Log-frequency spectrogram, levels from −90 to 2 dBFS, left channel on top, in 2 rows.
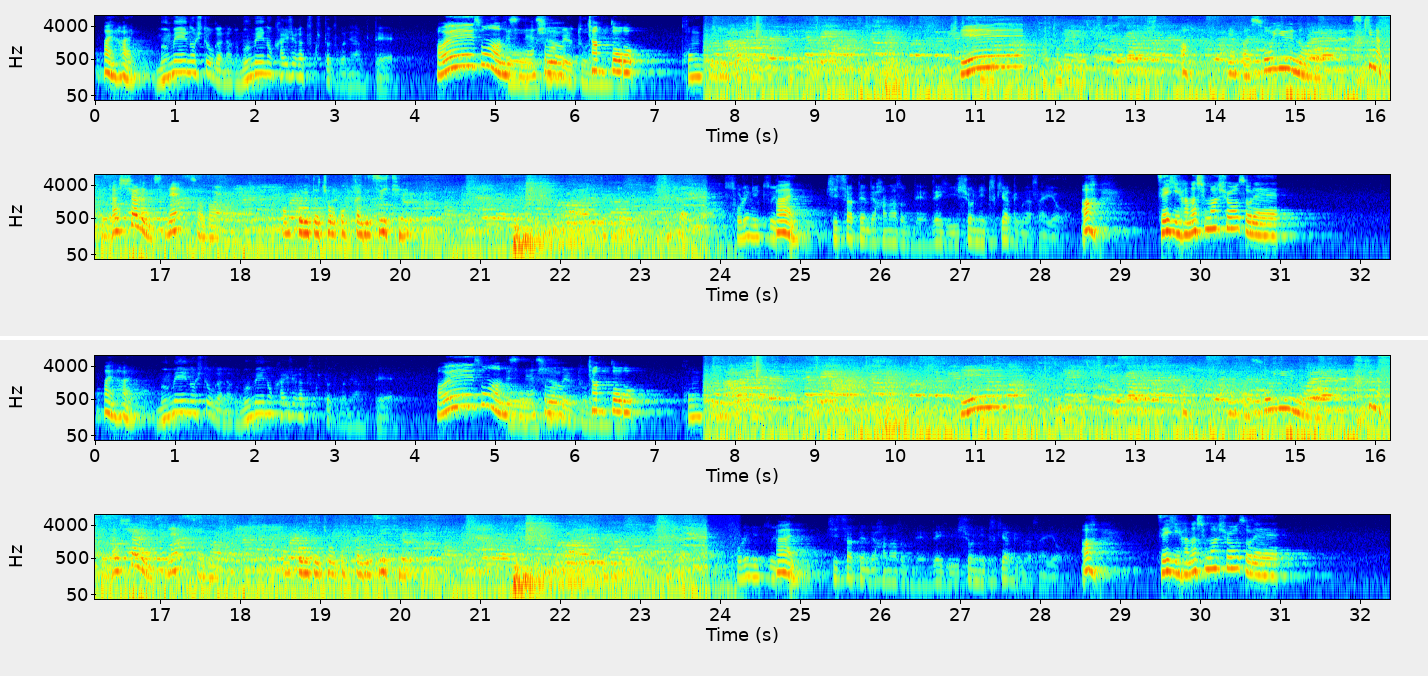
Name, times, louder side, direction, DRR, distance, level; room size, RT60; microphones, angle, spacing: voice 1, 0.1-0.5 4.3-5.9 6.2-6.8 10.8-11.7 13.6-13.7 14.2-15.4 15.7-17.8 18.5-20.2 24.7-25.0 28.5-28.9 29.5-31.0, left 3 dB, 35° left, 11 dB, 0.5 m, -25 dB
voice 2, 0.8-3.7 5.2-6.6 7.3-10.1 10.5-13.5 17.7-18.4 19.0-19.9 21.4-25.1 25.4-28.3, left 3 dB, 80° left, 12 dB, 0.8 m, -37 dB
sound 1, 7.6-23.8, right 1 dB, 10° right, 0.6 m, -29 dB
sound 2, 9.2-24.3, right 5 dB, 80° right, 0.5 m, -42 dB
sound 3, 10.2-19.9, right 1 dB, 40° right, 1.7 m, -49 dB
24.5 x 19.5 x 2.7 m, 1.2 s
head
